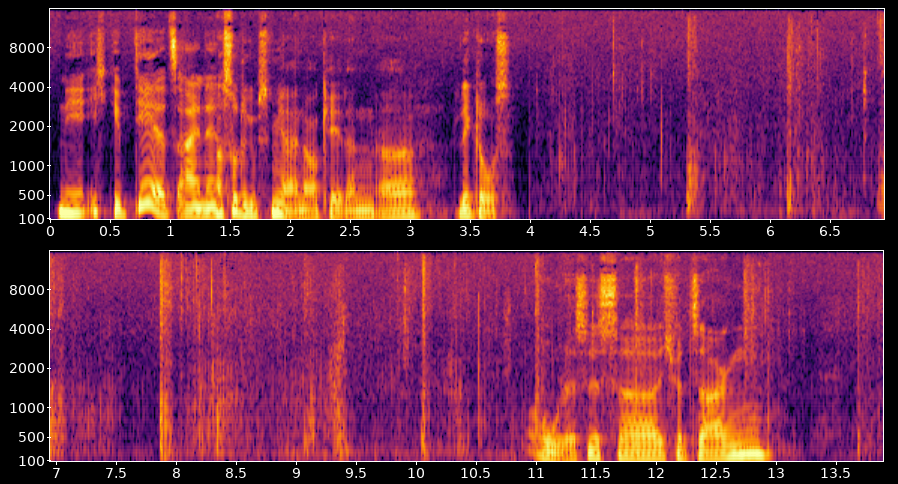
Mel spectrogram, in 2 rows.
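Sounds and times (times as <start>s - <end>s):
faint hiss: 0.0s - 13.8s
speech: 0.1s - 3.9s, 11.0s - 13.1s
slow soft scuffing footsteps: 4.0s - 13.8s.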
